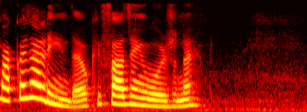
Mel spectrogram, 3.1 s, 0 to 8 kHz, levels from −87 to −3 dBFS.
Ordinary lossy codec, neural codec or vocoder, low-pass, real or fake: none; none; 7.2 kHz; real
